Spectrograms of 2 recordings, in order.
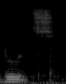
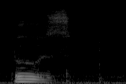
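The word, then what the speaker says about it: buuz: Again, B-U-U-Z should not be pronounced boots. It's booze.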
